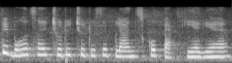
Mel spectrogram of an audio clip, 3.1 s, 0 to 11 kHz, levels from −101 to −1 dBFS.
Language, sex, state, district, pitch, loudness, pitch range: Hindi, female, Bihar, West Champaran, 290 Hz, -16 LUFS, 235-315 Hz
